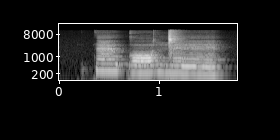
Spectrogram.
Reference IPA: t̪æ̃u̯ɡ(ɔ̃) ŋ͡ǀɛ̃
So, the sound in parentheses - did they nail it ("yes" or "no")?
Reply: no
